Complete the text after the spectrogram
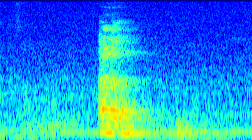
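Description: An elderly woman speaks briefly through a microphone.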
